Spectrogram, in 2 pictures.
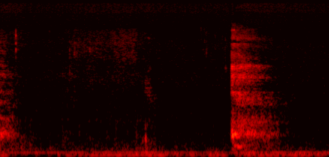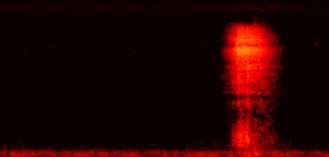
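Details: Person with a head cold (sneezing, coughing, sinus pressure, scratchy throat, losing voice): soft breaths, then two explosive sneezes, the second loud and sharp.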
